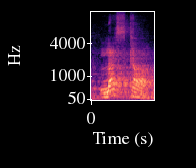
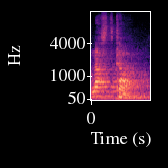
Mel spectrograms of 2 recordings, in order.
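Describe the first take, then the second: First: The t at the end of last is dropped. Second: The t at the end of last is pronounced. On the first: The speaker calls it right. "That's why it is omitted usually, and we pronounce it last car" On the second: The speaker calls it wrong. "not last car"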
